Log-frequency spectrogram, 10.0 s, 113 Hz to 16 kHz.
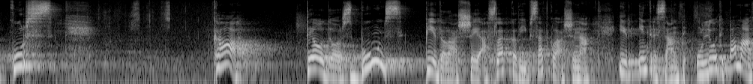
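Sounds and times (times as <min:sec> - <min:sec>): woman speaking: 0:00.0 - 0:00.9, 0:02.8 - 0:10.0
book being handled: 0:01.3 - 0:02.8.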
